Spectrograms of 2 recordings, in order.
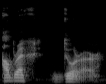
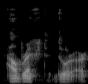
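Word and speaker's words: Albrecht Dürer: Bavaria a southern German state his name is Albrecht Durer Albrecht Durer if you wanted to anglicize it Albrecht is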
